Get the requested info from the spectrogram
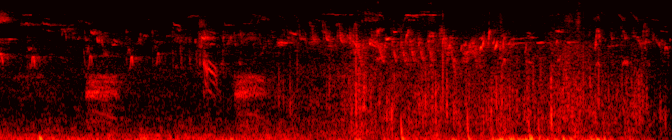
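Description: Faint birdsong outdoors: small birds chirping, with a rapid run of high chirps in the second half, over a low rumble.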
